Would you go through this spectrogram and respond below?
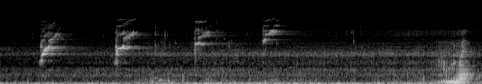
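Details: Humpback whale sounds underwater off the Kerama Islands, Okinawa, in the breeding season, mother and calf nearby: four short high chirping upsweeps spaced about a second apart, then a deep low groan.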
